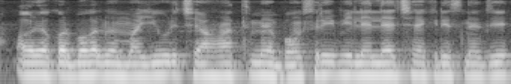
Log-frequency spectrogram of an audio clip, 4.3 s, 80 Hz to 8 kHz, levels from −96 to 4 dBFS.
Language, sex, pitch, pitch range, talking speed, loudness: Bhojpuri, male, 125 Hz, 125-130 Hz, 195 wpm, -13 LUFS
